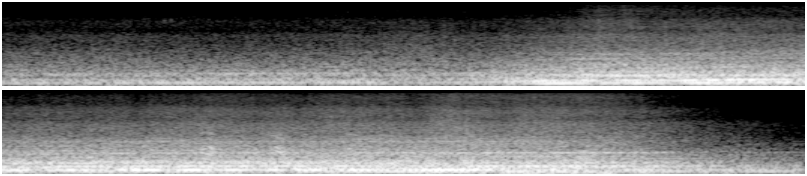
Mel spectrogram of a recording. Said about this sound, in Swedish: Nu ska vi ut och åka båt. Ja, alla med då.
